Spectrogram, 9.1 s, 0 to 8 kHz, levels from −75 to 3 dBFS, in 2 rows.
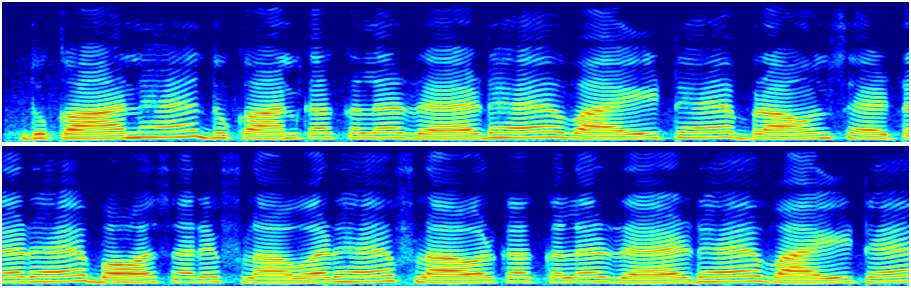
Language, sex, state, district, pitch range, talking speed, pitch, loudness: Hindi, female, Chandigarh, Chandigarh, 240-275 Hz, 150 wpm, 255 Hz, -15 LUFS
